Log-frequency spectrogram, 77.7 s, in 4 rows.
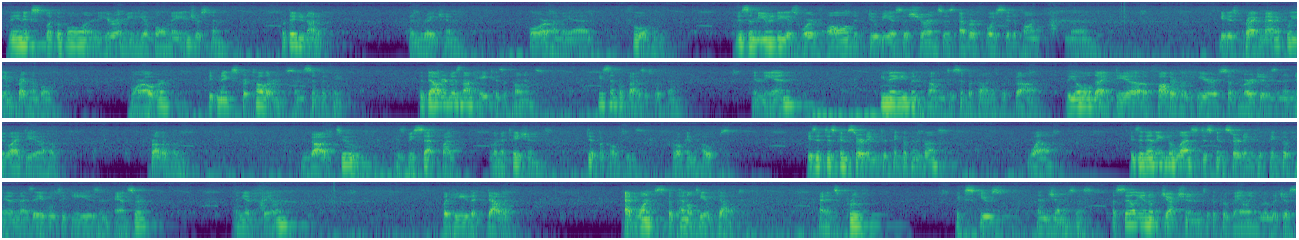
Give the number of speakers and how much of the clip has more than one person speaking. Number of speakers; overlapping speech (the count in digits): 1, no overlap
